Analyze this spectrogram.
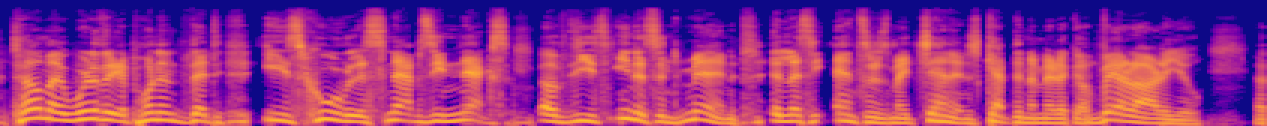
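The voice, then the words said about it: Put-on accent for villain character. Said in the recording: “I'm going to try to do the accent. ... That's my Batroc the Leaper.”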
